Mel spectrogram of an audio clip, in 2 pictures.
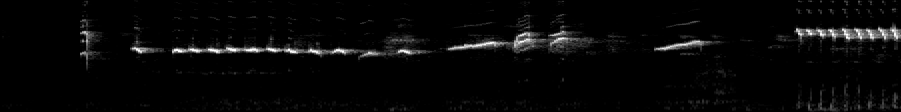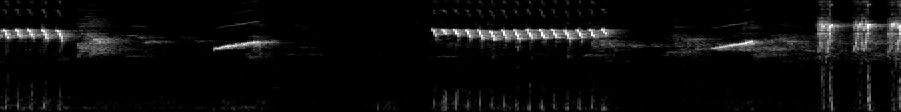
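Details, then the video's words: Konin (kolibri ninja) sunbird in a training recording of full song mixed with Cililin-style imitations and short pauses: thin whistled trill, sharp rising notes, and two bright rapid buzzy rattles, ending with sharp clicks. "Masteran Konin Full Tembaan Cililin Jeda Rapat"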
